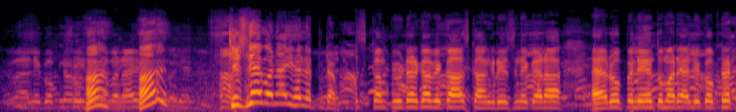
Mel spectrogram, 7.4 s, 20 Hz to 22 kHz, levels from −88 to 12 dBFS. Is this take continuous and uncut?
no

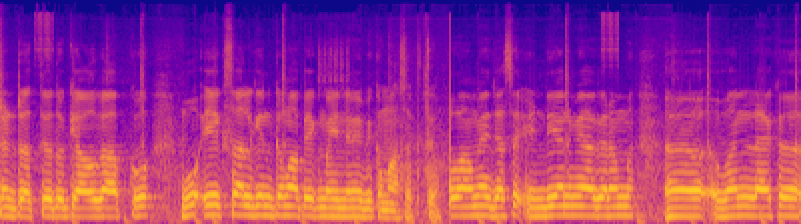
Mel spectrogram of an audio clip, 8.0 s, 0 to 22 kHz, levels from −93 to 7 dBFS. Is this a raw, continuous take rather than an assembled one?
no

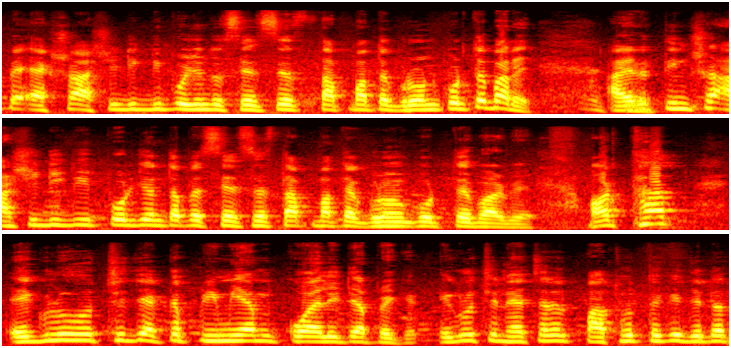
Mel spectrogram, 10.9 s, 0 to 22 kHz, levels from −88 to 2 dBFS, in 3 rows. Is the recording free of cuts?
yes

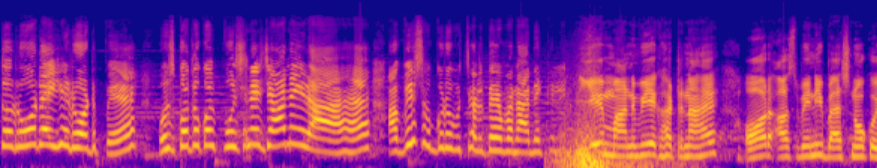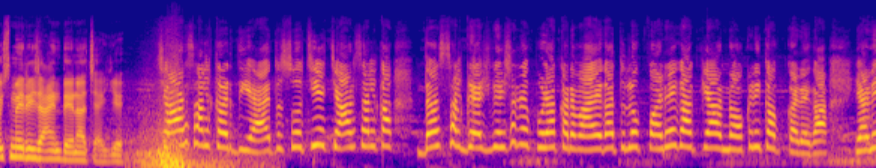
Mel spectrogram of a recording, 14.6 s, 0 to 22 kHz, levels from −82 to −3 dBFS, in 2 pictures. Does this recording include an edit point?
yes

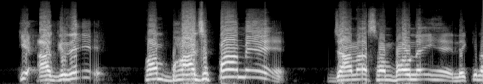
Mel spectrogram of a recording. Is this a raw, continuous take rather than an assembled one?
yes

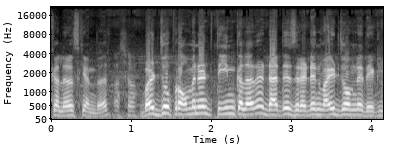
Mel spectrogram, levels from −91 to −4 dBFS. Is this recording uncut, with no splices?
yes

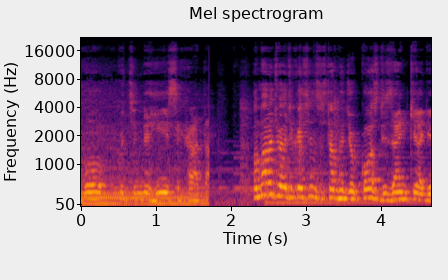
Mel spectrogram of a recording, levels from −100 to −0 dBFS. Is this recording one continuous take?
no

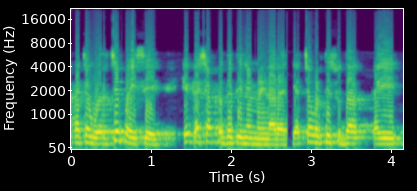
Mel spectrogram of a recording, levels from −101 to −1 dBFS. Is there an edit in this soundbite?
yes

